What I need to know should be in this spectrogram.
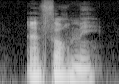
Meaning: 1. to inform; to enlighten; to impart knowledge (upon) 2. to inquire; to ask; to get information
- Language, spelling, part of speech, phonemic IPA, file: French, informer, verb, /ɛ̃.fɔʁ.me/, Fr-informer.ogg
